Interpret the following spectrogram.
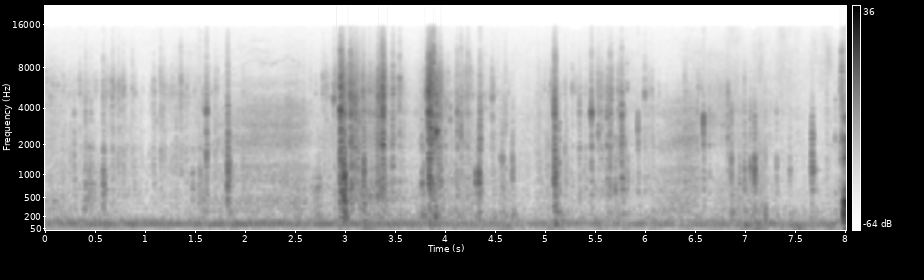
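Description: Insulated electrical cables scraping, rattling and ticking against each other and a PVC conduit fitting as they are fed into the conduit, with a few sharper knocks about three and four seconds in. A steady low hum runs underneath.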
